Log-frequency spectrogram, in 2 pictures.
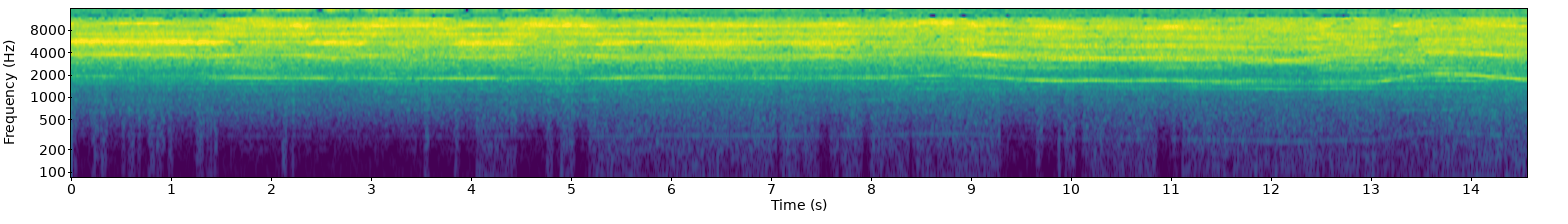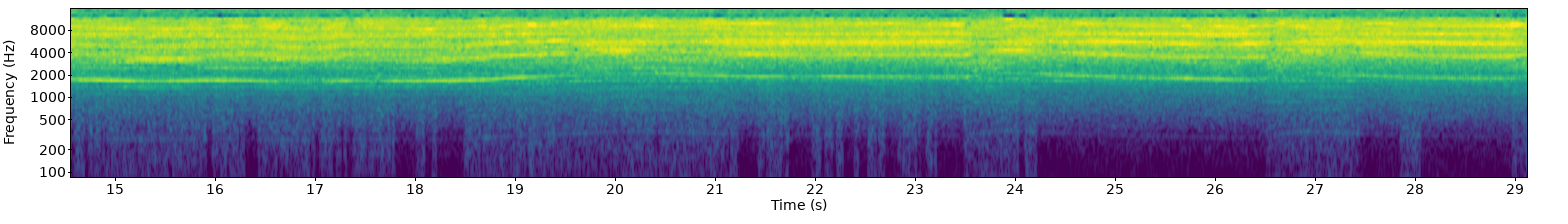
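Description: Handheld electric polisher running continuously with its pad pressed on car windscreen glass, working polishing compound to remove deep scratches. The steady motor whine sags in pitch and recovers a few times through the run.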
